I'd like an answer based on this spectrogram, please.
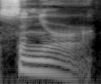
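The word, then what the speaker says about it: señor: canon, or the word senor, and your Spanish word for mister. And it's a nasal sound. It's an NY sound. Senor, canon.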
